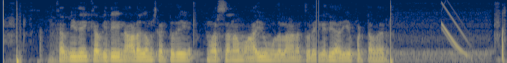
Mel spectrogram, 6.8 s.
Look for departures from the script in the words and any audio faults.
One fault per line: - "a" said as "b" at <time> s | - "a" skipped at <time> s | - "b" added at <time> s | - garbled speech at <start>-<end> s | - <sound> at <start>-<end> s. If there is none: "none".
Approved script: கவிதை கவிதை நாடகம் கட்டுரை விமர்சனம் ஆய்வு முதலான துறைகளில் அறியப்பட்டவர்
- dropout at 4.2-4.3 s
- chirp at 5.9-6.4 s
